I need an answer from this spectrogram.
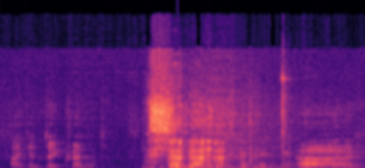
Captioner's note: laughter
